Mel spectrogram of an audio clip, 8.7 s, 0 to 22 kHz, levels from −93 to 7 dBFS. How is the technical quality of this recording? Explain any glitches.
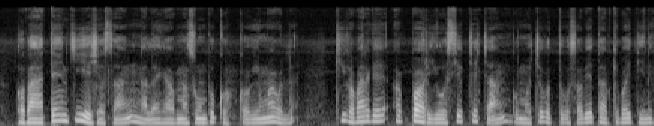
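Nothing stood out on listening to this recording, so there are no glitches to explain.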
